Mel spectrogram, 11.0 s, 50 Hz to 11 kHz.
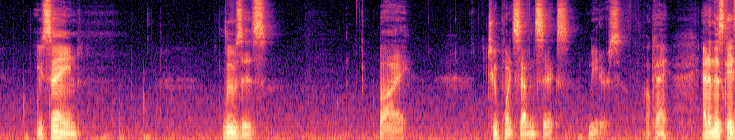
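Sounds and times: stylus tapping on tablet: 0.2 - 0.7, 1.4 - 2.4.

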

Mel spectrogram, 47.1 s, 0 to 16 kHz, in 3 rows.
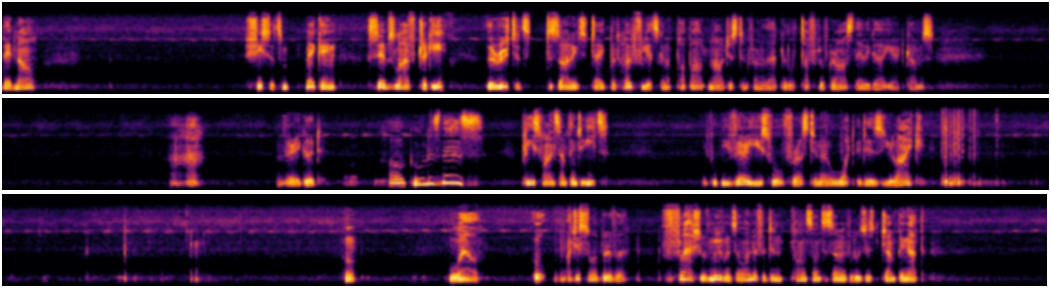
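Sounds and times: thin high steady tone: 0.0 - 14.0, 18.2 - 47.0
constant hiss: 0.0 - 47.0
faint night-time outdoor noise: 0.0 - 47.0
faint clicks: 29.8 - 35.1.

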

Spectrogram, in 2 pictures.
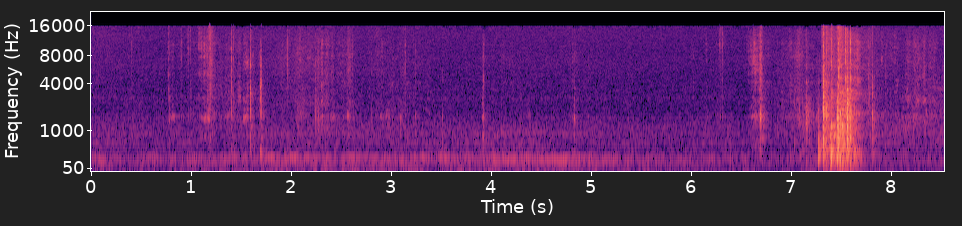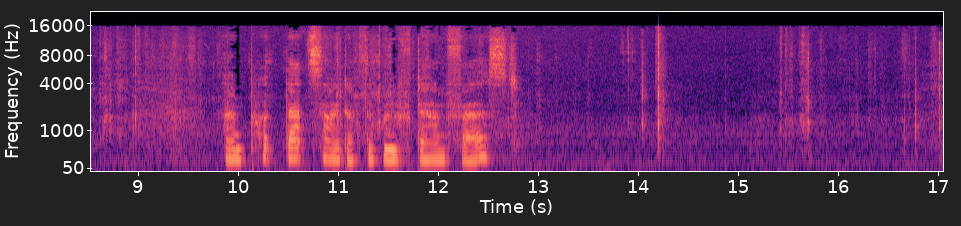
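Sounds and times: hands handling thin card: 15.4 - 17.0.

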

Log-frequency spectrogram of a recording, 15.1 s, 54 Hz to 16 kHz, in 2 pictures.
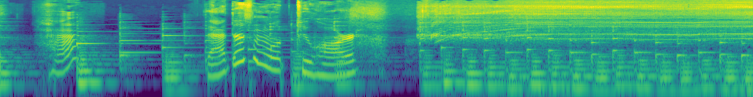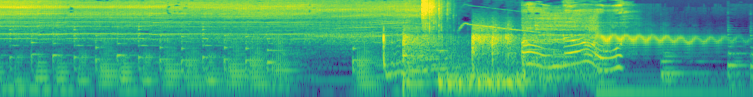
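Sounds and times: bouncy cartoon music: 0.0 - 15.0
toy helicopter buzzing whir: 3.4 - 12.0.

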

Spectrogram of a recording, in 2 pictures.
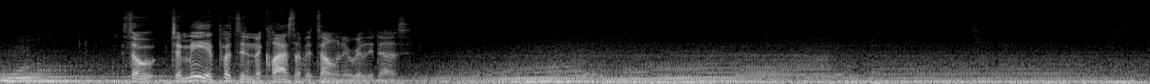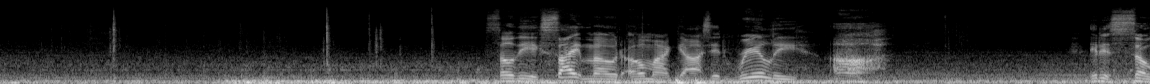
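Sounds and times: car engine accelerating hard: 0.0 - 3.3, 4.1 - 21.2
deep engine rumble: 0.0 - 23.0.

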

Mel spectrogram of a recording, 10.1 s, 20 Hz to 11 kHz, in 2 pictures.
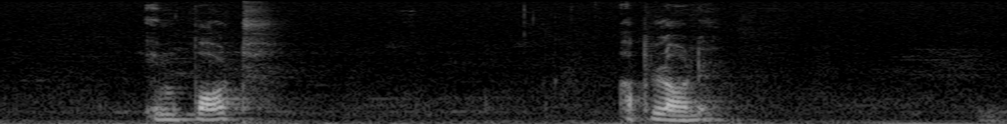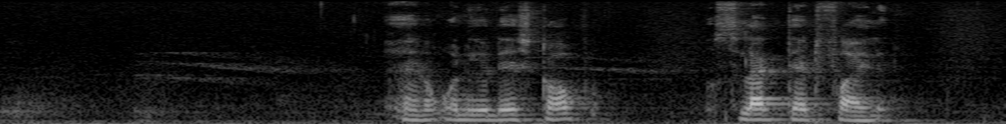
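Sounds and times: faint animal call: 4.5 - 6.8.

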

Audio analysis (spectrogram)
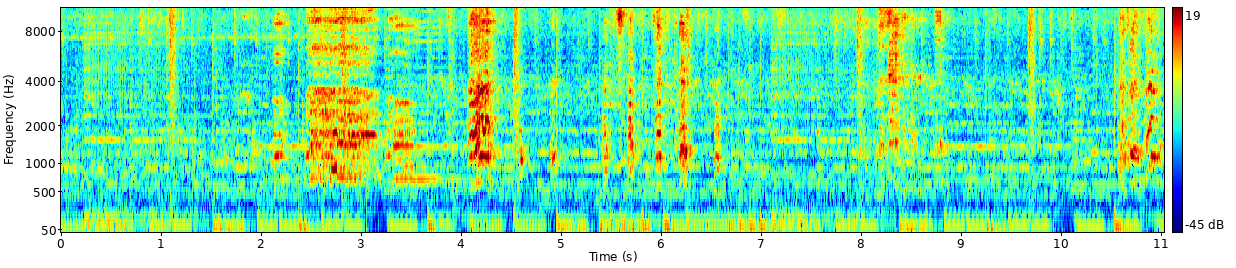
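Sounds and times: background music with bass line: 0.0 - 11.0
chickens clucking and calling: 0.7 - 11.0.

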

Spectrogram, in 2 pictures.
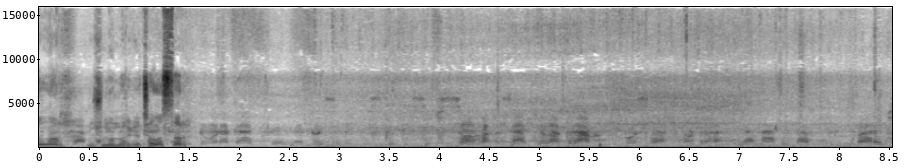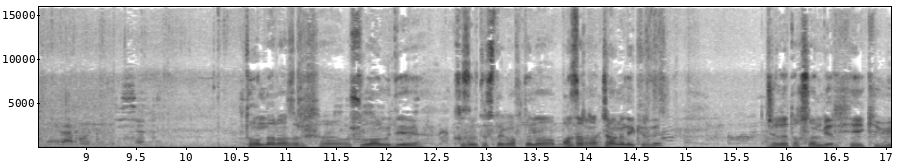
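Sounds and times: distant people talking: 0.0 - 17.0
steady low rumble: 0.0 - 17.0.

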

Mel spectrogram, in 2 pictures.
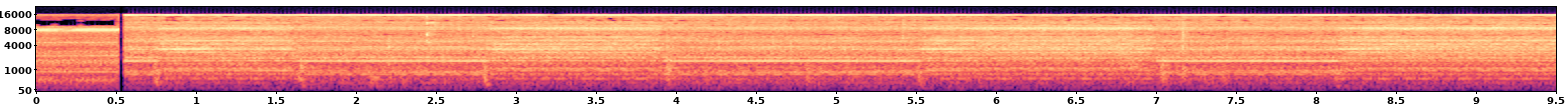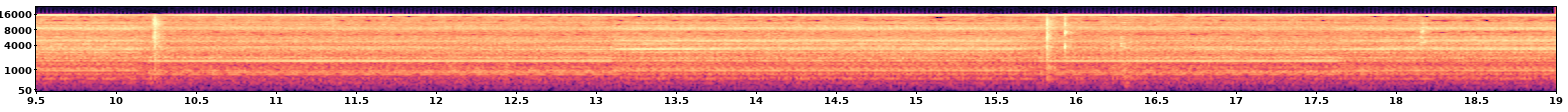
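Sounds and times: electric gear-motor whine: 0.0 - 19.0.

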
